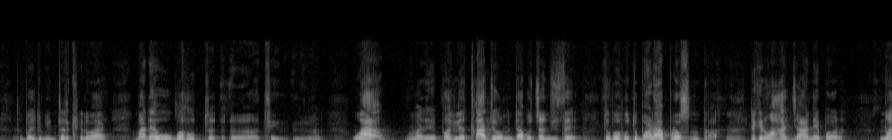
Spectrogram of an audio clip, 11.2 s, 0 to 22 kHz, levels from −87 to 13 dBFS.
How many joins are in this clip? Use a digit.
0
